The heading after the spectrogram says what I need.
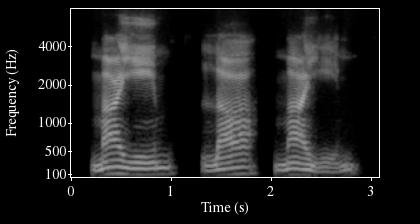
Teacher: Rule number 7 says sometimes immediately before the accented syllable, the inseparable preposition takes the vowel kamis, that is the long ah sound. For example, in the phrase waters to waters, mayim, la mayim, we see that the preposition lameth has the kamis underneath it because it comes before a noun, waters, that has the accent on the first syllable.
